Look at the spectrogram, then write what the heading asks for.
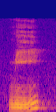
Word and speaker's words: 迷: It's pronounced second tone, mi, and originally meant to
